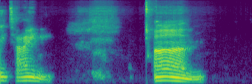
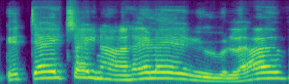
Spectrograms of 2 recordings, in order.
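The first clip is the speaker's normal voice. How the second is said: high, lilting mock Southern Irish greeting; sing-song Southern Irish hello; Southern Irish accent; 7 semitones higher, much slower than usual. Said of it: "that's my Southern Irish accent".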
